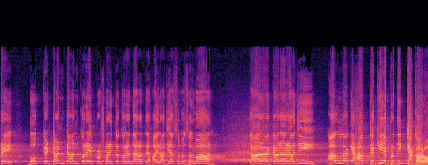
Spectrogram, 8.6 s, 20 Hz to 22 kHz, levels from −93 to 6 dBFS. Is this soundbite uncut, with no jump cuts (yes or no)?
yes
